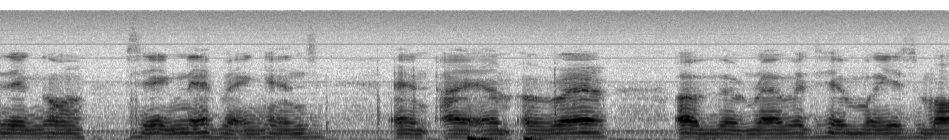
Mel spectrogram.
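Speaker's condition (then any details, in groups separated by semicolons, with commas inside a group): ALS; bulbar onset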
